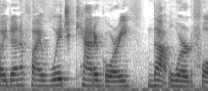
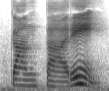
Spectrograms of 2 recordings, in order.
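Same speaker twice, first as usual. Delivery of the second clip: Cantaré, slow, with a louder RÉ; stress on last syllable; 5 dB louder, slower than usual. Shown as a demonstration. Teacher letting students verify pronunciation, Cantaré stressed on RÉ. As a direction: land hard on the final RÉ of Cantaré. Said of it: "red syllable is what has pronunciation".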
